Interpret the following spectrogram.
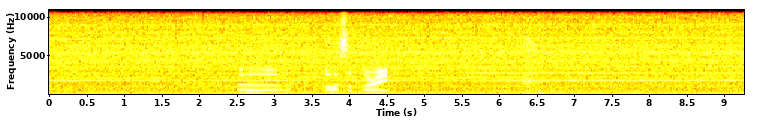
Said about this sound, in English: Well, that's my incredible helicopter landing.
